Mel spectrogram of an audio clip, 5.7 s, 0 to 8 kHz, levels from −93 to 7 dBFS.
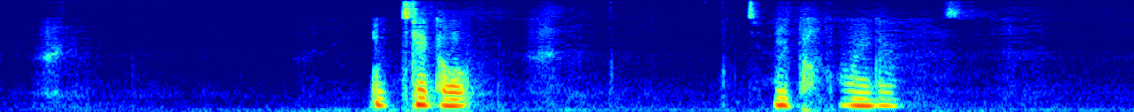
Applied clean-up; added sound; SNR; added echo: neural mask model DeepFilterNet 3.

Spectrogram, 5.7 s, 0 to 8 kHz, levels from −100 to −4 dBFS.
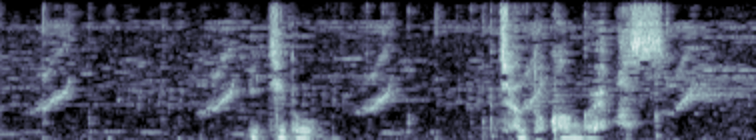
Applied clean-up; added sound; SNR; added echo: classical method Wiener filter.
